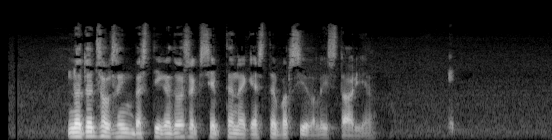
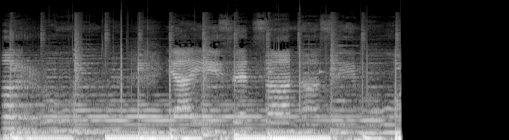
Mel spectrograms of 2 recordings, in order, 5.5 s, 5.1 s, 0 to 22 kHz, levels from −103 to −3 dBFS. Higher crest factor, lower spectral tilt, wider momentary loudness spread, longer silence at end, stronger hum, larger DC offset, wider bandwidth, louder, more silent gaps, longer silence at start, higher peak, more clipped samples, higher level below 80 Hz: first, 24 dB vs 14 dB; second, -6 dB/octave vs -8 dB/octave; first, 13 LU vs 10 LU; about the same, 1 s vs 1.1 s; neither; neither; first, 10.5 kHz vs 5.2 kHz; second, -26 LUFS vs -16 LUFS; neither; first, 0.7 s vs 0 s; second, -4 dBFS vs 0 dBFS; neither; second, -66 dBFS vs -14 dBFS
